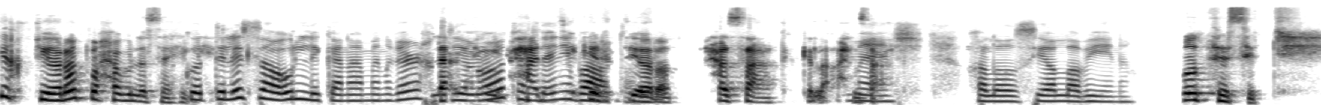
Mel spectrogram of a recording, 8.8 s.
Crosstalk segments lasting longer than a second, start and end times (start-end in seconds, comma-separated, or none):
2.9-4.3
